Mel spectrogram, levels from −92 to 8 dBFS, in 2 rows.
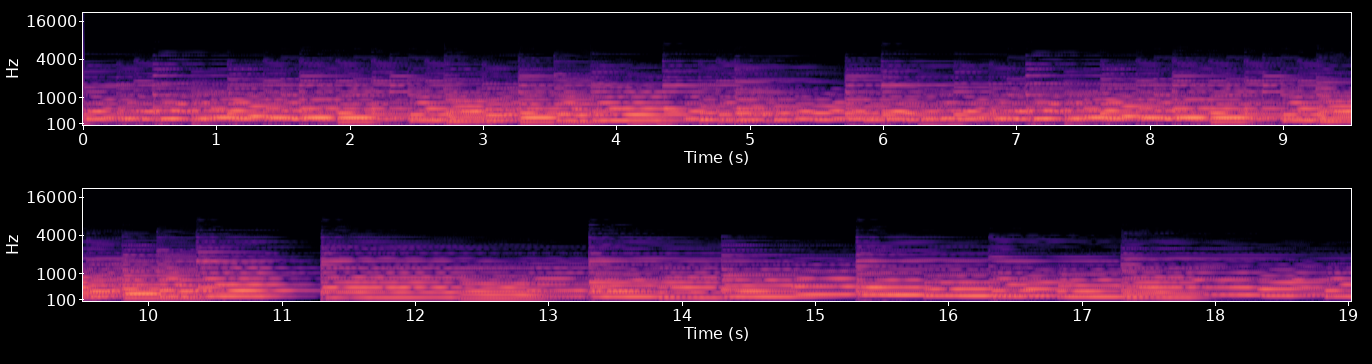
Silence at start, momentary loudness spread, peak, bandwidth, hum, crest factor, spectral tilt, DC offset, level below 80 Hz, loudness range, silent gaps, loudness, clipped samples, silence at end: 0 s; 6 LU; -12 dBFS; 4.2 kHz; none; 14 dB; -11 dB/octave; under 0.1%; -66 dBFS; 4 LU; none; -26 LUFS; under 0.1%; 0 s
